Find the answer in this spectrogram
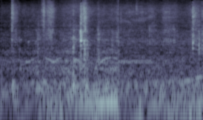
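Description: Car cabin noise while driving: a steady low engine and road rumble inside the moving car, with a few faint clicks.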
